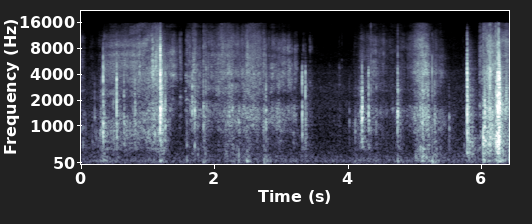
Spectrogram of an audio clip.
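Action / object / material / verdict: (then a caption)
scrape / newsprint newspaper page / paper / none. A page of an open newsprint newspaper is turned and then pressed flat with the fingertips. It makes a dry, bright crinkling and rustling with sharp crackles, separated by a brief quiet pause. The sound is almost entirely high-pitched papery texture, with very little low end.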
